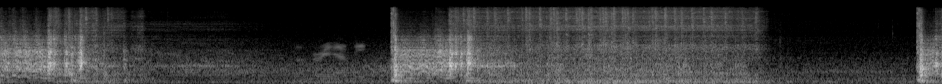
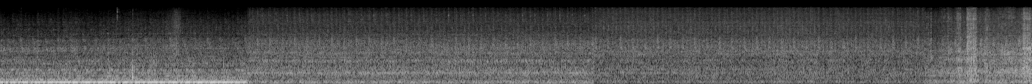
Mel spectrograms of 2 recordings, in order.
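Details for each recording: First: 1960 Plymouth Fury unused for years, cold start on stale gas with some fresh gas added: several long cranking bursts catch briefly and die before it fires. Blamed on old gas, a non-working accelerator pump and a misset choke. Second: 1960 Plymouth Fury old V8, just cold-started after years unused on stale gas, with the accelerator pump not working and the choke misset: a brief louder start, then a steady, even idle with no misses or stumbles. Running well.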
